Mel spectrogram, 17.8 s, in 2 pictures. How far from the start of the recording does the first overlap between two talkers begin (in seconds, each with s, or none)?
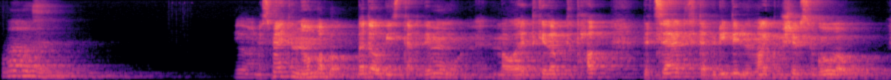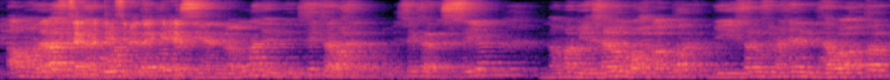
9.4 s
